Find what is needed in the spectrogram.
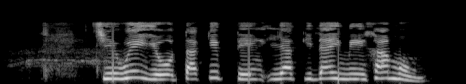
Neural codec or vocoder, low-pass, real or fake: none; 7.2 kHz; real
